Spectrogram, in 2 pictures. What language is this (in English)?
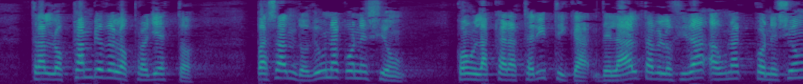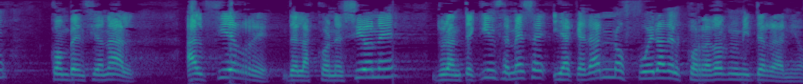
Spanish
